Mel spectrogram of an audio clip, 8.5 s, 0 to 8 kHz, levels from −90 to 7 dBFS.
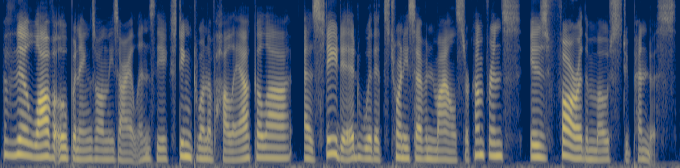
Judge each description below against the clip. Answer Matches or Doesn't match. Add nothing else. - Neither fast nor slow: Matches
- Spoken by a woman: Matches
